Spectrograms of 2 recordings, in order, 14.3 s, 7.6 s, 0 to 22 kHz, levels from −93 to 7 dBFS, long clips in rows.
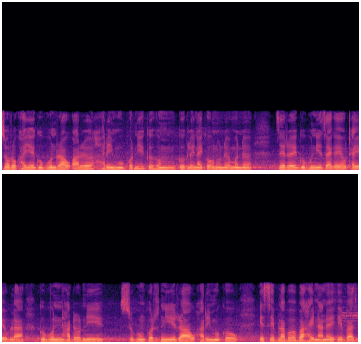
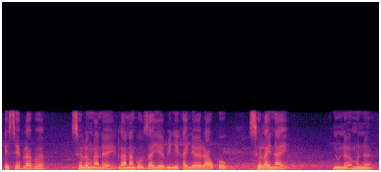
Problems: constant background noise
